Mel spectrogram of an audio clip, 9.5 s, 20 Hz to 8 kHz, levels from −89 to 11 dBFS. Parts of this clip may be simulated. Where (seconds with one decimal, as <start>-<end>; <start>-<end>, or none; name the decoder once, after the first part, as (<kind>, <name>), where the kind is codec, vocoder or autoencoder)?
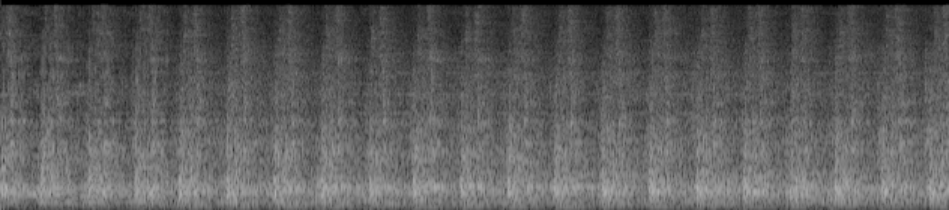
0.0-1.7 (vocoder, HiFi-GAN)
